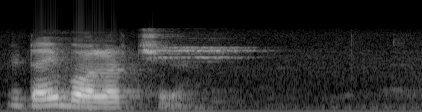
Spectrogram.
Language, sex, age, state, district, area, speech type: Bengali, female, 18-30, West Bengal, Birbhum, urban, spontaneous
